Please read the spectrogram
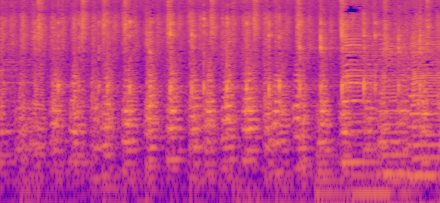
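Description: A jazz big band playing with its brass section to the fore: quick, short accented ensemble notes, about four a second, over drums and cymbals. The low bass drops back and comes in strongly again about three seconds in.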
